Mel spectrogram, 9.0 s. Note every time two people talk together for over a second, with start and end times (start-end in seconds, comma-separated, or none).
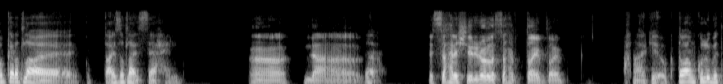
none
